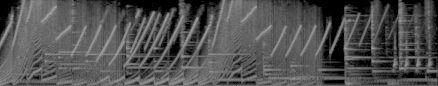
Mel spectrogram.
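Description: Cartoon sound effects for bouncing balls: a rapid, overlapping run of rising whistle-like boings over light background music, ending about three seconds in and leaving the music alone.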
